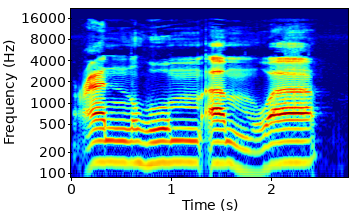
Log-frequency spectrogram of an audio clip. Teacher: Hukumnya izhar syafawi. Maka dibaca jelas ya, tak berdenggung. Baca pendek saja.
